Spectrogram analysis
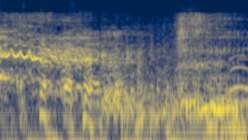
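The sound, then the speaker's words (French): A man imitating a horse neighing gives a loud, wavering, high whinny that fills about two and a half seconds, breathy and rough throughout, with no other voices. “fais le cheval.”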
